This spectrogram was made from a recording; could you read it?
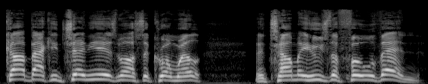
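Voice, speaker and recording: A man voicing a scrawny, bitter court fool with a shrill London voice, mocking and taunting, in an audiobook. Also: a little slow, a bit bright, dry recording, studio quality. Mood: gleeful mocking. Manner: mocking, jeering.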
